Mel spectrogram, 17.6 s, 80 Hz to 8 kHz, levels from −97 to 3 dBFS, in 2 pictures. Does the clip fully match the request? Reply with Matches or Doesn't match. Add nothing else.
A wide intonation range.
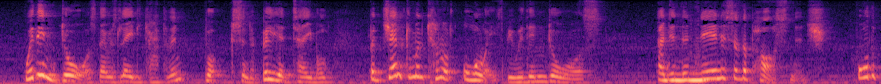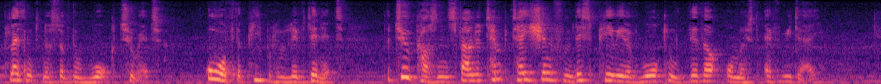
Matches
